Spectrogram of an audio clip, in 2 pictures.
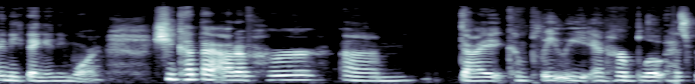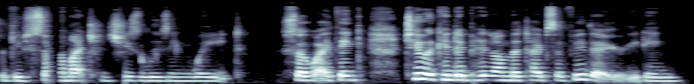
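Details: Woman with self-reported vocal fry, which she says is currently really bad and attributes to speaking quietly; vocal fry.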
